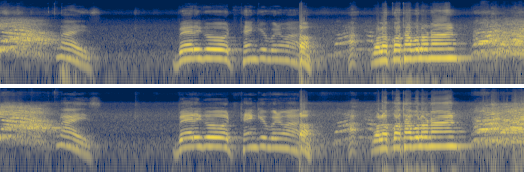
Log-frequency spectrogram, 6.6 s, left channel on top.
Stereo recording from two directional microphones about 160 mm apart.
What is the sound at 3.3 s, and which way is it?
Speech, 5° left (ahead or behind).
